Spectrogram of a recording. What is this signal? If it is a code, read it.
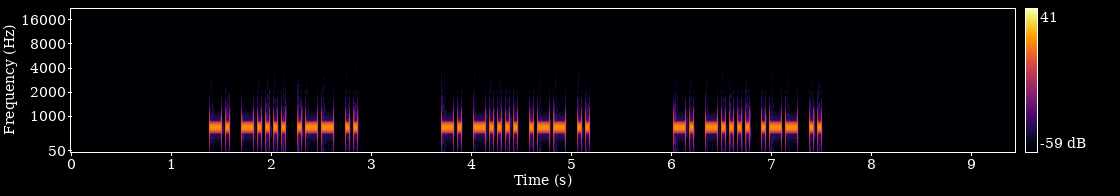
Morse code, heard as a keyed tone, about 29 wpm, 700 Hz. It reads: N6WI N6WI N6WI
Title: USA Call Signs - 4 Characters - Repeated 3x - 30wpm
